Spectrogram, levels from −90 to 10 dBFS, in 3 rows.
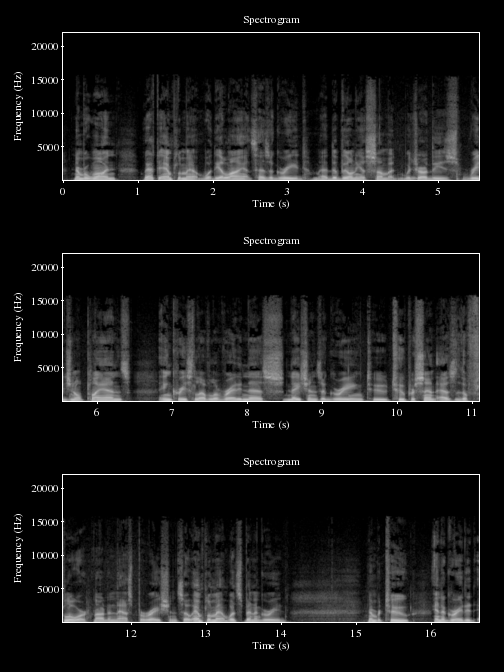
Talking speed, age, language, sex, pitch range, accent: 150 wpm, 60-79, English, male, 105-120 Hz, American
